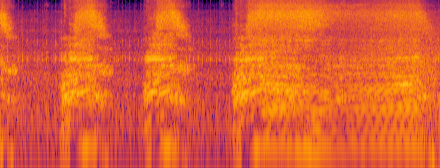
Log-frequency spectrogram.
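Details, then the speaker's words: Poulan Pro weed eater that wouldn't start after sitting, idle tuned and off choke: revving to full throttle with a slight ba-ba-ba burble at the top, high-speed mixture a little rich. "Okay, you can hear it's got a little bit of a ba-ba-ba-ba at the top. That means it's a little rich."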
